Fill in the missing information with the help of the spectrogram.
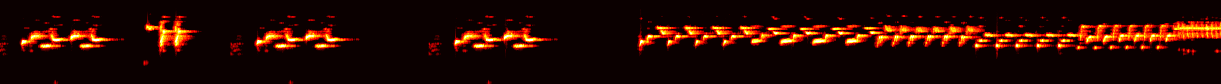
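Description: European goldfinch singing contest-style song, the kind used as a tutor recording for young birds. Four short phrases of a few quick notes with pauses between, then about seven seconds of unbroken fast twittering, many notes a second, changing note types as it goes.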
